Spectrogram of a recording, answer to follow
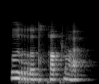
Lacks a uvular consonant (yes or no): no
